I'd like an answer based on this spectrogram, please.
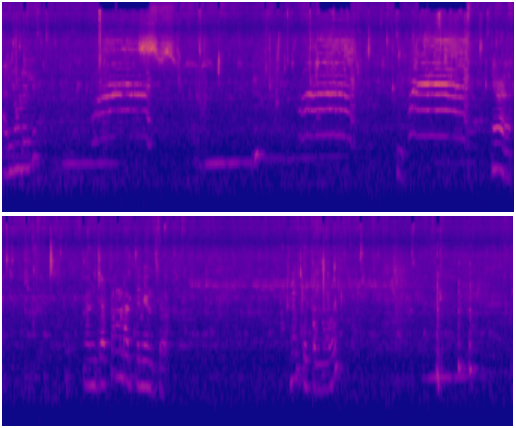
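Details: Domestic cat meowing while being bathed: a series of drawn-out, arching meows, several in a row, with a tap running, background music and a person talking softly.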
